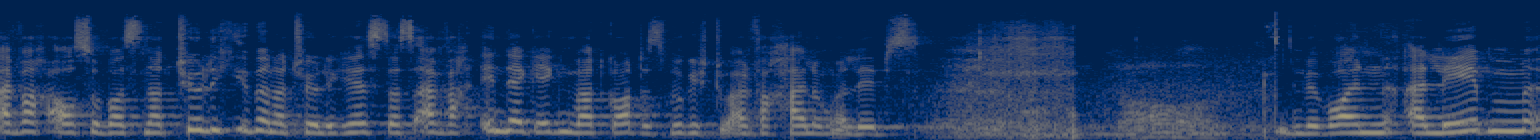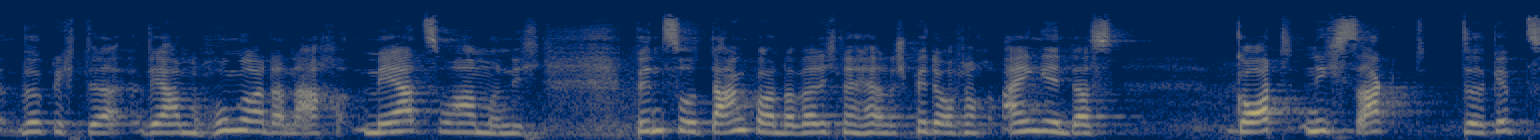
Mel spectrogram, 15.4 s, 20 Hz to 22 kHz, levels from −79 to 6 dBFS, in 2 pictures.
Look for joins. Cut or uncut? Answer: cut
